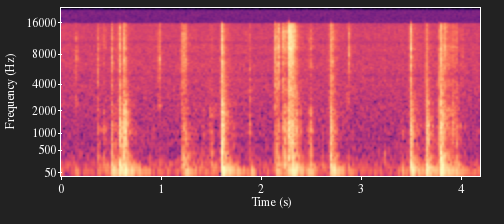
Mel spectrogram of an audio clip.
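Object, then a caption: Plaster excavation block and metal chisel. A metal chisel scrapes at a solid plaster block beside a purple crystal in an amethyst excavation kit. It makes a series of short, dry, gritty scraping strokes with a low, dull body and little ring, separated by brief pauses.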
